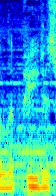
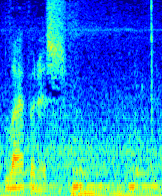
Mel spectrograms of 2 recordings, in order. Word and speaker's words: Lapidus: this Yahoo hey leus they pronounce it leitus but I think the correct Greek uh is uh Lapidus uh I just ask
